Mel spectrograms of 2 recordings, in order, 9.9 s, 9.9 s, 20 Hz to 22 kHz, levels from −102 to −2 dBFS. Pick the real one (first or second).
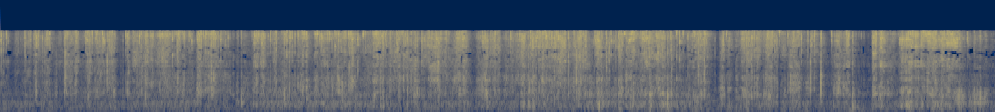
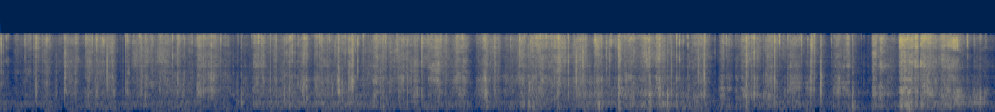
first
